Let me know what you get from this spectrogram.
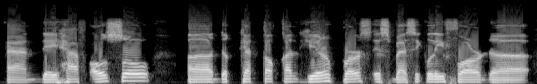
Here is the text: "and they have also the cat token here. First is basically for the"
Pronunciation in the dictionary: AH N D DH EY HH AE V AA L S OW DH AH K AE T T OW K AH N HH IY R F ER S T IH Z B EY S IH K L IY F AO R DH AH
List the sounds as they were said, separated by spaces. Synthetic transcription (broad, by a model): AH N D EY HH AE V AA L S OW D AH K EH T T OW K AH N HH IY R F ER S IH S B EY S IH K L IY F AO R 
